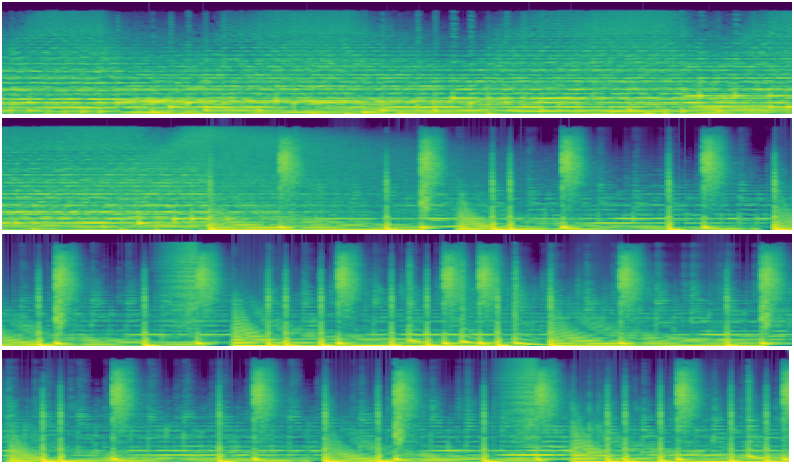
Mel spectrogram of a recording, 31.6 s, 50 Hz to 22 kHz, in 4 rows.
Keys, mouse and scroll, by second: 0.7 ctrl+r, 1.6 click, 2.8 shift+click, 3.8 s, 7.2 click, 7.7 click, 9.3 click, 9.6 click, 10.5 shift+click, 11.1 s, 12.2 click, 13.0 ctrl+r, 13.7 click, 14.1 shift+click, 14.8 s, 17.4 Tab, 17.9-20.2 drag, 20.2 Tab, 21.4-22.7 middle drag, 22.7 KP_7, 23.9-25.0 shift+middle drag, 25.0 click, 25.7 click, 27.7 click, 28.2 shift+click, 29.1 s.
